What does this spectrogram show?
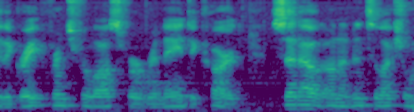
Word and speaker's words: Descartes: I know it looks like it's Descartes, but I'm pretty sure it's pronounced Descartes.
